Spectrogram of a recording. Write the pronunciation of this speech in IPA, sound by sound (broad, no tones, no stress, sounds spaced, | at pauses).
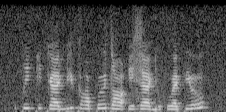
p i k i k æː bʲ ɯ ɡʱ ɑ p ɯ d ɑː ʔ i z æ ɡ i xʷ æː pʲ oː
